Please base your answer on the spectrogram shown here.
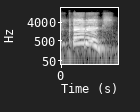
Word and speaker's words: Penix: Is his name, is the correct pronunciation Michael Penix? It's Penix. So now you forced it by changing the E sound.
